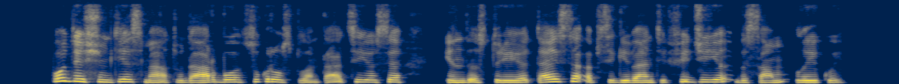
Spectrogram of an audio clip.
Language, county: Lithuanian, Kaunas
